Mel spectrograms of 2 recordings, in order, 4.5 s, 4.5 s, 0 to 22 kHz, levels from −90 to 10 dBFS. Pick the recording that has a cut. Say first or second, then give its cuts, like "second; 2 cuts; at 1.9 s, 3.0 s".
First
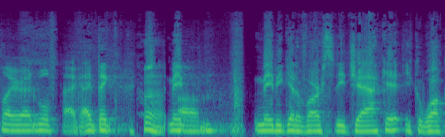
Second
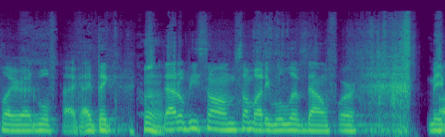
first; 1 cut; at 1.6 s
